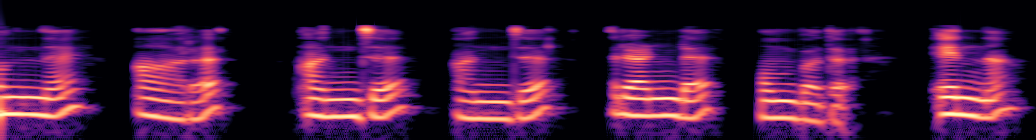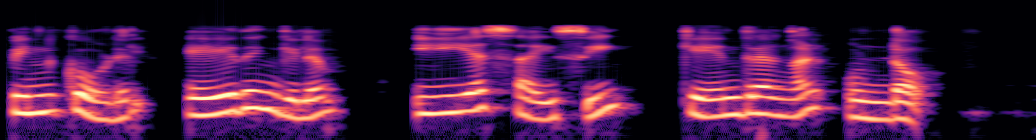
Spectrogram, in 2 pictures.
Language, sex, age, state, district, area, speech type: Malayalam, female, 18-30, Kerala, Thiruvananthapuram, urban, read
